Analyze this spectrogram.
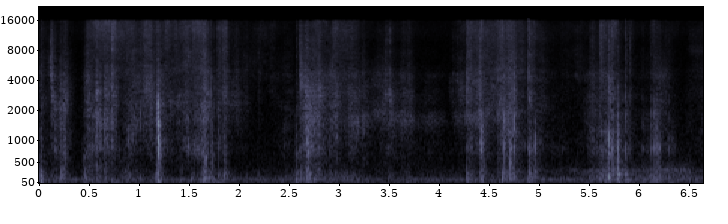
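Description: Paper pages of an album photo book being handled and turned, in about four short rustling bursts.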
